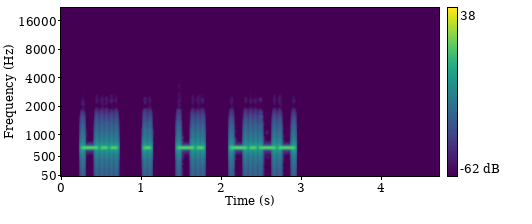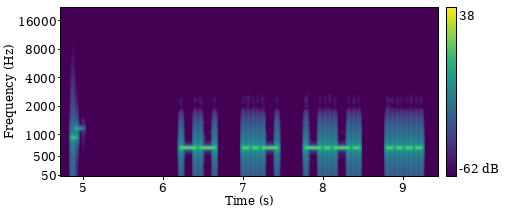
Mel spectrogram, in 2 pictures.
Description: Morse code, heard as a keyed tone, about 20 wpm, spaced as for 15 wpm, 700 Hz. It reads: DENY MUCH
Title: 146 Lesson 24f - Letter y - Words 20wpm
